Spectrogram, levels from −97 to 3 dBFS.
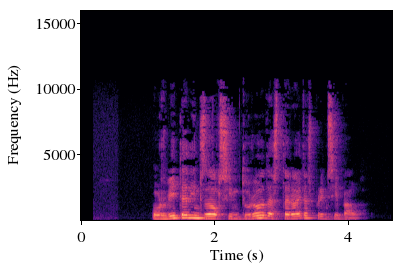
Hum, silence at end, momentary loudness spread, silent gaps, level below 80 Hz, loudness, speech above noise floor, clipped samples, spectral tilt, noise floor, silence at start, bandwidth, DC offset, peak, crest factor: none; 0.5 s; 15 LU; none; -76 dBFS; -23 LUFS; 53 dB; under 0.1%; -5.5 dB/octave; -76 dBFS; 1.05 s; 10.5 kHz; under 0.1%; -6 dBFS; 18 dB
